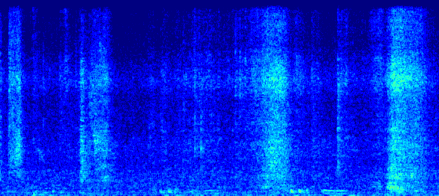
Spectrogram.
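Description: A dove cooing faintly, with a few soft rustling noises.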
